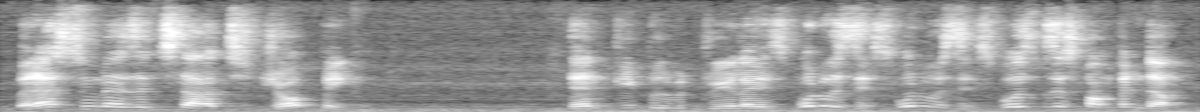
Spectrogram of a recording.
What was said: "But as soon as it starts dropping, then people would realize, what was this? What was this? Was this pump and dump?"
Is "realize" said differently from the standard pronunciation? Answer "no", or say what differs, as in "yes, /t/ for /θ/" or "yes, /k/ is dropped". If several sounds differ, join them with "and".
no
